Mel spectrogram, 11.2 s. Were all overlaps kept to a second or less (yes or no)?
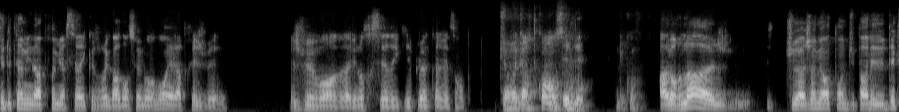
yes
